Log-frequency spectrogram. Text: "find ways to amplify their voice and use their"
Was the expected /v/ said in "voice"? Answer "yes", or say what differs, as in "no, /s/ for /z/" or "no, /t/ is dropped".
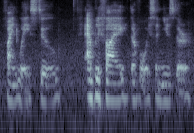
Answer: yes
